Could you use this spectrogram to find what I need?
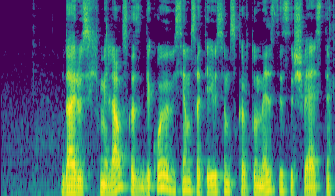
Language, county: Lithuanian, Šiauliai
